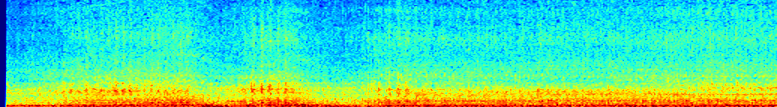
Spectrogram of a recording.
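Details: Hyundai Porter diesel, knocking persists even after engine replacement: loud idle with a heavy, low, steady knocking, heard from below; cause not identified.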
